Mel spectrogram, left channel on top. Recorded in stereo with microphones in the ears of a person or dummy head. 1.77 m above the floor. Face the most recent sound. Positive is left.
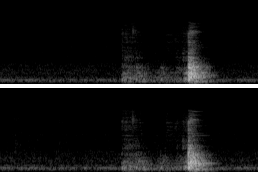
turn(degrees=-20)  # may be behind; listen again after turning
